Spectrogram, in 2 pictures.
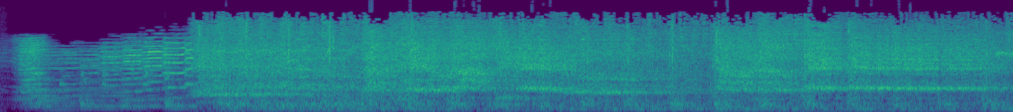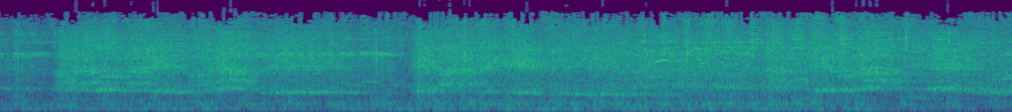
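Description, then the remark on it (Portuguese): A huge crowd of football fans sings a taunting chant in unison, provoking Brazilians that Maradona is greater than Pelé, loud and continuous, swelling in after a brief quieter opening and carrying on with a steady, rowdy rhythm. “É mais ou menos essa provocação que a gente vai ouvir agora.”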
